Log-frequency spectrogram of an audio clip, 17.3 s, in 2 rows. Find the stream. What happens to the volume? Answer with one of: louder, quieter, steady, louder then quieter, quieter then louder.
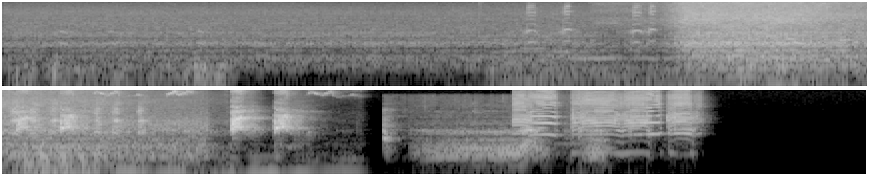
louder then quieter.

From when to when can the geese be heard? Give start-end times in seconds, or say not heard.
0.1-2.4, 5.0-6.8, 8.7-10.8, 13.7-15.7.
